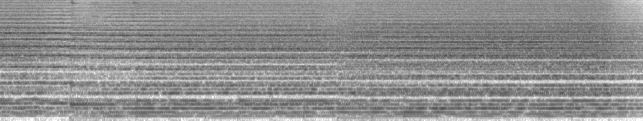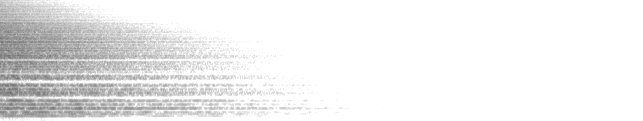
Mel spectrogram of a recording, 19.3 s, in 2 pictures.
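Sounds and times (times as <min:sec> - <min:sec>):
ending music: 0:00.0 - 0:11.7.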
